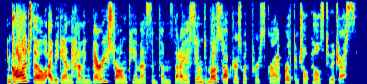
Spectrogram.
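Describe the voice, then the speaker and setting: A woman with an American accent and a normal speaking voice talks at a fairly high pitch and fairly quick pace, with ordinary pitch variation and hardly any pauses, in a very clean recording with a silent background. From US Southwest, Four Corners area of New Mexico. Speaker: podcast host. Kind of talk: solo personal monologue.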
